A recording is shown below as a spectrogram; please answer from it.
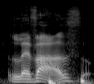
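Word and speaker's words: לבב: We're going to look at the fourth key word in this prayer, heart, which in Hebrew is sometimes pronounced levav, or more often in a shorter form, lev.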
